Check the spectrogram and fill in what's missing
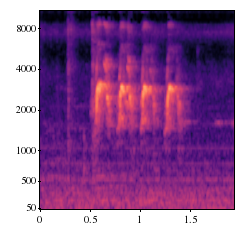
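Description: A cockatiel sings a quick series of four bright, whistled chirps, evenly spaced about a quarter second apart.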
